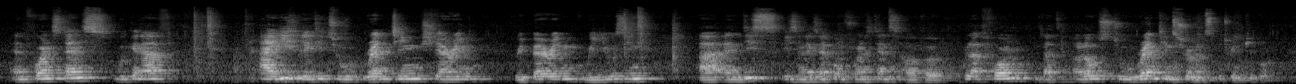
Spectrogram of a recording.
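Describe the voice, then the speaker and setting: At a moderate pace, a man speaks at a medium pitch in a monotone, flat intonation, with audible room echo and noticeable background noise. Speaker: sustainability entrepreneur. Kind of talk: timed pitch presentation.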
